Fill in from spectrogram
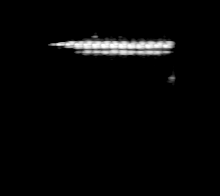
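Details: One short cirl bunting song phrase, a flat, rapid rattle of high notes just over a second long, clean with no other sounds.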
